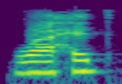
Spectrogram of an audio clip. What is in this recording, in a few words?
"one", egyptian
